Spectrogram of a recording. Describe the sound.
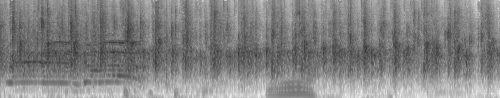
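A crowd applauds loudly and steadily throughout as a performer is introduced on stage, a dense wash of clapping, while voices cheer over it with a couple of sustained, rising and falling whoops.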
